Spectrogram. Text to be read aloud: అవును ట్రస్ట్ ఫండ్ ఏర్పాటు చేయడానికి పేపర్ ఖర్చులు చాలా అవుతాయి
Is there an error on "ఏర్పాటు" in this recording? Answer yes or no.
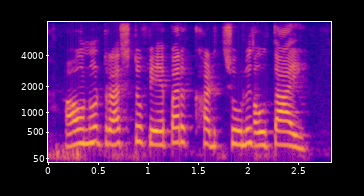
yes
